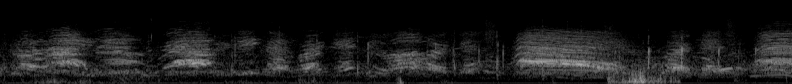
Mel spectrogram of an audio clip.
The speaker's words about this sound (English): So cheerleaders getting into this game as they're trying to rile the crowd up here.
